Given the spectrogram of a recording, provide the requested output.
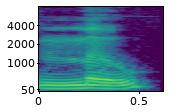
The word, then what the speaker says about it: mu: to use this unit moo that's the moo and it's a Greek letter it's pronounced moo and so they'll have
